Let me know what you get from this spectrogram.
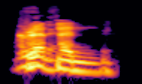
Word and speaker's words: Gribben: I want to thank our special guest, Toby Grillin. Am I saying that right? – Gribben.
